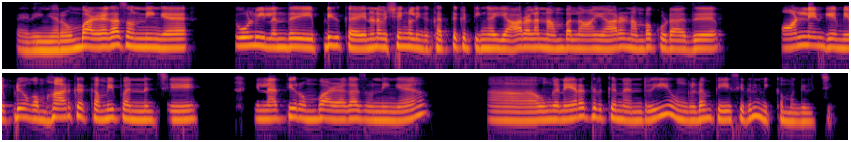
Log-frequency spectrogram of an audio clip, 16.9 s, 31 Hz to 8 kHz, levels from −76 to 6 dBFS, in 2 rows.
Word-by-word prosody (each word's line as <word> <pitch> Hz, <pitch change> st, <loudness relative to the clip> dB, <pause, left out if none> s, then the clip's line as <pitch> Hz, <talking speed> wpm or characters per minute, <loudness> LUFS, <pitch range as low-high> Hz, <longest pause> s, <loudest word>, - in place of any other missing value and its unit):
சரிங்க, 155 Hz, 0 st, -2 dB
ரொம்ப 185 Hz, +5 st, +1 dB
அழகா 200 Hz, +4 st, +5 dB
சொன்னீங்க. 195 Hz, -2 st, +2 dB, 0.7 s
தோல்வியிலிருந்து 205 Hz, -3 st, +2 dB, 0.2 s
எப்படி 205 Hz, +4 st, 0 dB, 0.2 s
க -, -, +4 dB
என்னன்ன 190 Hz, +2 st, +2 dB
விஷயங்களை 200 Hz, 0 st, +1 dB
நீங்கக் 170 Hz, 0 st, -4 dB
கத்துக்கிட்டீங்க? 180 Hz, 0 st, -1 dB, 0.2 s
யாரெல்லாம் 190 Hz, +2 st, +2 dB
நம்பலாம்? 175 Hz, 0 st, -1 dB
யாரை 180 Hz, +3 st, +2 dB
நம்பக் 180 Hz, +2 st, -3 dB
கூடாது? 175 Hz, -1 st, 0 dB, 0.9 s
ஆன்லைன் 220 Hz, +1 st, +4 dB
கேம் 190 Hz, -1 st, +3 dB
எப்படி 205 Hz, +5 st, -1 dB
உங்க 185 Hz, -1 st, -1 dB
மார்க்க 215 Hz, 0 st, +2 dB
கம்மி 190 Hz, +1 st, +1 dB
பண்ணுச்சு? 175 Hz, -1 st, -2 dB, 0.8 s
எல்லாத்தையும் 185 Hz, +3 st, 0 dB
ரொம்ப 180 Hz, +1 st, -3 dB
அழகா 175 Hz, +1 st, 0 dB
சொன்னீங்க. 165 Hz, -1 st, -3 dB, 0.9 s
அ -, -, -6 dB, 0.5 s
உங்க 180 Hz, +1 st, -1 dB
நேரத்திற்கு 205 Hz, 0 st, -1 dB
நன்றி! 170 Hz, +5 st, -3 dB, 0.2 s
உங்களிடம் 180 Hz, +3 st, -3 dB
பேசியதில் 190 Hz, +5 st, -2 dB
மிக்க 170 Hz, -, -10 dB
மகிழ்ச்சி. 150 Hz, 0 st, -9 dB
185 Hz, 125 wpm, -19 LUFS, 175-200 Hz, 0.9 s, அழகா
